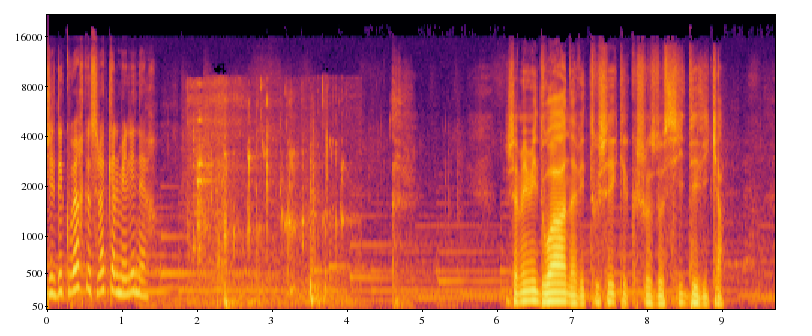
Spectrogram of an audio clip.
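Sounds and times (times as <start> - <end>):
speech: 0.0 - 1.6, 6.1 - 9.1
tea pouring into a cup: 1.8 - 4.3.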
